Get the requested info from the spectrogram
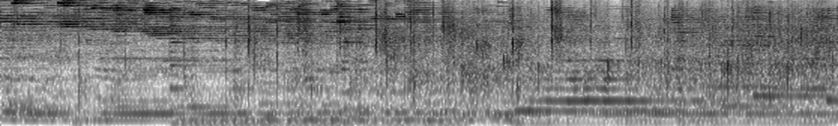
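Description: Live Turkish folk ensemble playing an instrumental passage, with violin, long-necked lute (bağlama), keyboard and light percussion: held melody notes over a steady bass.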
